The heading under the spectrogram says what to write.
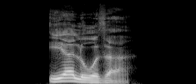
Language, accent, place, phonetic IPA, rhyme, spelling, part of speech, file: German, Germany, Berlin, [ˈeːɐ̯loːzɐ], -eːɐ̯loːzɐ, ehrloser, adjective, De-ehrloser.ogg
- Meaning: 1. comparative degree of ehrlos 2. inflection of ehrlos: strong/mixed nominative masculine singular 3. inflection of ehrlos: strong genitive/dative feminine singular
